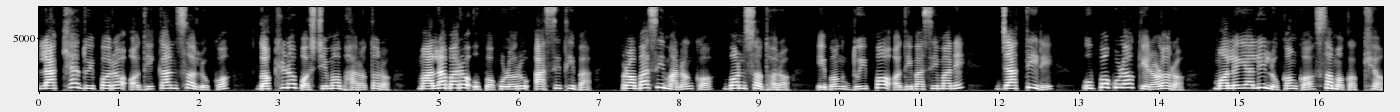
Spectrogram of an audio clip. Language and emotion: Odia, neutral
